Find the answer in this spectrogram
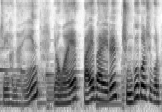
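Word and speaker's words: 拜拜: 가장 흔히 많이 쓰는 말 중에 하나인 영어의 바이바이를 중국어식으로 발음한 건데요.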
